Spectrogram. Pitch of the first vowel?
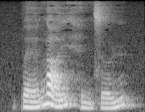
rising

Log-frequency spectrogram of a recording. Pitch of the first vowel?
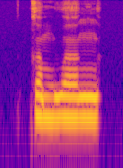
high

